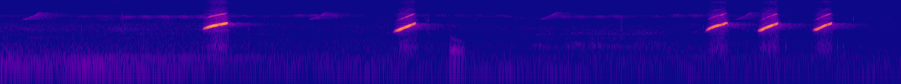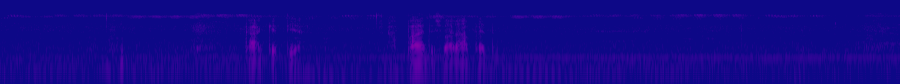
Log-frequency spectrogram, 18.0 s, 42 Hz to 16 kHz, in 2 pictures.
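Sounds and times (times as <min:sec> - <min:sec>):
person whistling rising notes: 0:02.0 - 0:02.3, 0:04.0 - 0:04.2.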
